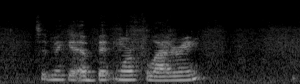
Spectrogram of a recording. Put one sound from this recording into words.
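A young woman speaks briefly and animatedly, close by.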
